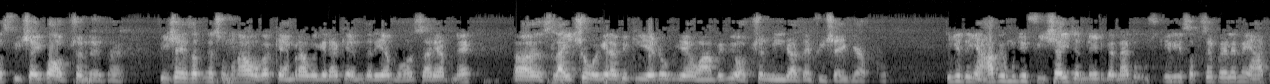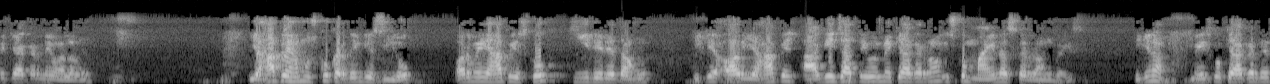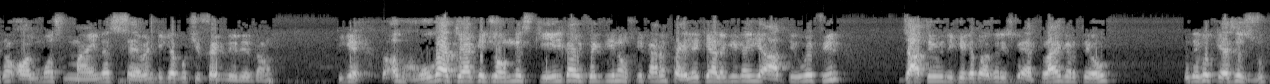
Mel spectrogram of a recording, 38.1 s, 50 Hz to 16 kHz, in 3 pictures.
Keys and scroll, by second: 16.9 0, 25.2 -, 26.7 7, 35.2 space.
